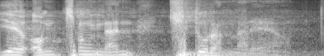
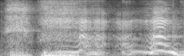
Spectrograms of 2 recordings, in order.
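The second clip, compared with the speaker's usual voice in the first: high whimpering fake cry; mock sobbing; 10 semitones higher than usual. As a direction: snivel like a tearful supplicant. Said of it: "눈물 찔찔끔찔끔 흘리면서".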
